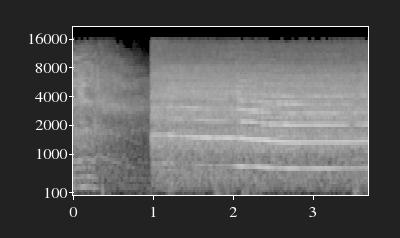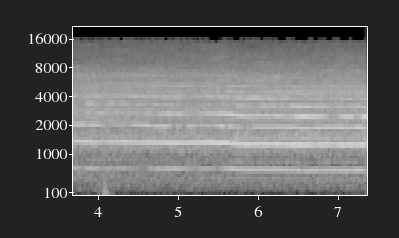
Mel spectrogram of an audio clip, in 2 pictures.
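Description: A router motor whirs loudly with a high steady whine.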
